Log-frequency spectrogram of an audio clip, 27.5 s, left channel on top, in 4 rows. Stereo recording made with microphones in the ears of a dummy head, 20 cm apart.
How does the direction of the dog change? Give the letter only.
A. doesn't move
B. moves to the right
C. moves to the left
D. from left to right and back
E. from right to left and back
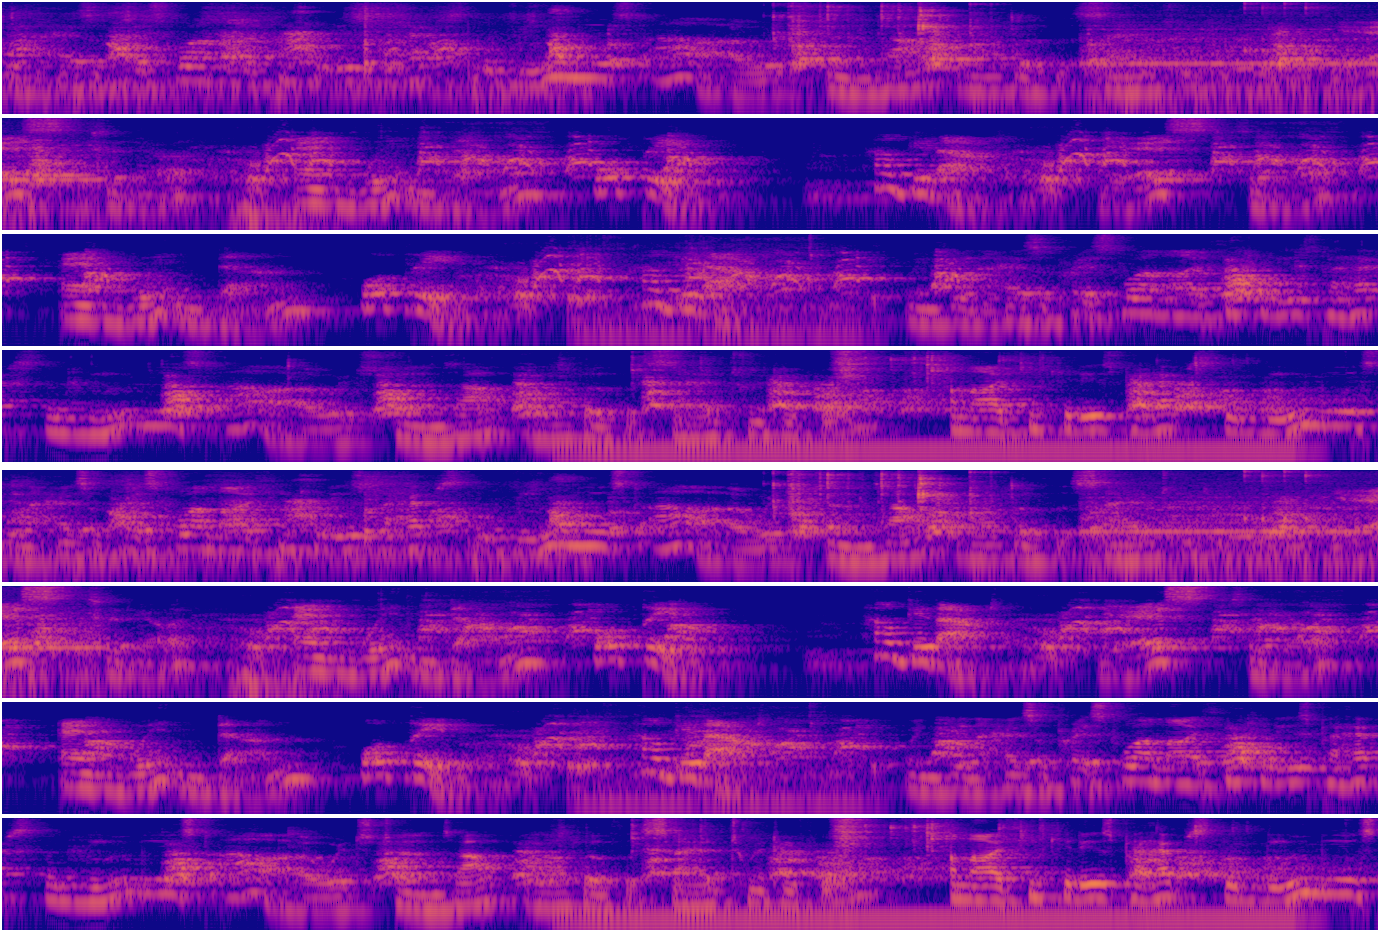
A.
